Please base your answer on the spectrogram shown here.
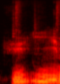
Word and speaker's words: Qi: Ça s'écrit QI, mais ça se prononce Qi.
